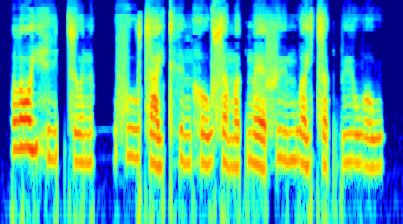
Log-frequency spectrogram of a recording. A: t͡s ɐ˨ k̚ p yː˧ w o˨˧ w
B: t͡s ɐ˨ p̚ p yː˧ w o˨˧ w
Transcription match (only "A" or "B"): A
